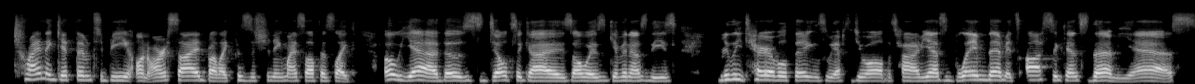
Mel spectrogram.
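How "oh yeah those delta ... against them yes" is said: ordinary delivery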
